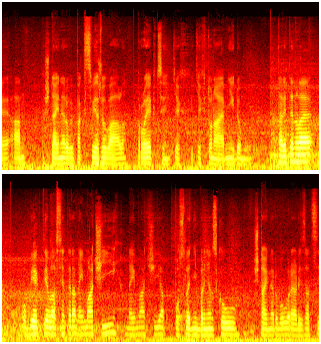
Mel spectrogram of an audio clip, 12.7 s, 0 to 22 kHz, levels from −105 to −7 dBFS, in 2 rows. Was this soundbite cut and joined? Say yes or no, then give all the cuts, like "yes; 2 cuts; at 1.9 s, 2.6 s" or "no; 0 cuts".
no; 0 cuts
